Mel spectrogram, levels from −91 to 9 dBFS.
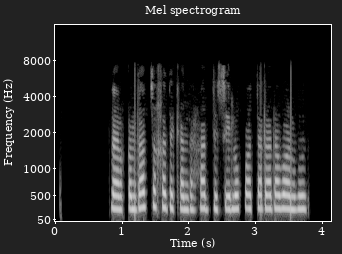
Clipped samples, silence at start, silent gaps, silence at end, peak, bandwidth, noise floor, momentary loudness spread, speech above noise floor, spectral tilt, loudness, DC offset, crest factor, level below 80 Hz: under 0.1%; 0.85 s; 2.97-3.01 s; 0.4 s; -2 dBFS; 7.4 kHz; under -90 dBFS; 5 LU; over 75 dB; -6 dB/octave; -16 LUFS; under 0.1%; 14 dB; -56 dBFS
